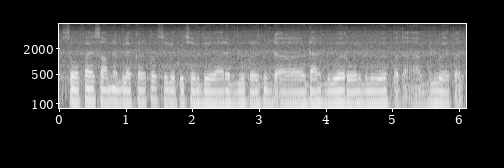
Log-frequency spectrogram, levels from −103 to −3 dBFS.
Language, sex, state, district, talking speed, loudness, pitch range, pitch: Hindi, male, Delhi, New Delhi, 245 wpm, -17 LUFS, 95-105 Hz, 100 Hz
